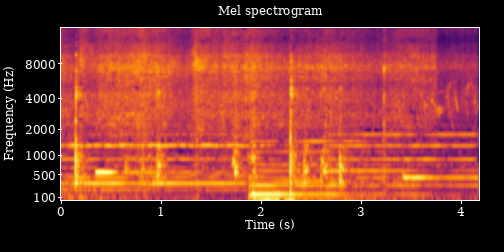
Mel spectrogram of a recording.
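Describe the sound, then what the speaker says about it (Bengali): A hilsa fish head sizzles in spice paste in a pan while being stirred, a steady crackling fry with scraping clinks of a utensil against the pan, close and alone. "এই মশলার সাথে মাথাটা আমি খুব ভালো করে কষিয়ে নেব"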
